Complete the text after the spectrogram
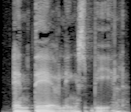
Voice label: "En tävlingsbil" "Kilpa Auto"

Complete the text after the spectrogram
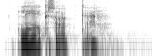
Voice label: "Leksaker" "Lelut"

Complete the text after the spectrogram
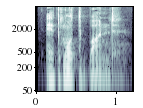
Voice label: "Ett måttband" "Mittanauha"

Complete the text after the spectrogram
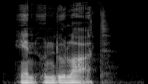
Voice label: "En Undulat" "Undulaatti"

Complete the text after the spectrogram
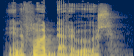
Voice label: "En fladdermus" "Lepakko"

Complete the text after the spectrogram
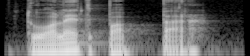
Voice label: "Toalettpapper" "WC-paperi"

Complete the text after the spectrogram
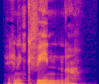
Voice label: "En kvinna" "Nainen"

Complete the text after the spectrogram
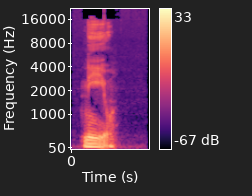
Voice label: "Nio" "Yhdeksän"

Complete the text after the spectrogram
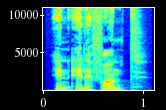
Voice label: "En elefant" "Norsu"

